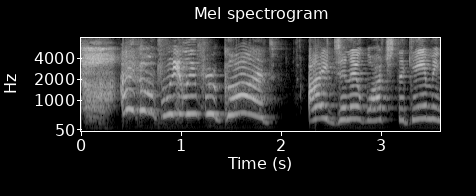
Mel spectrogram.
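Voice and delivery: very high, loud, sudden yelled outburst. Suddenly remembering an awards show not yet watched on stream: yelling. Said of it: "I'm sorry for yelling".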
